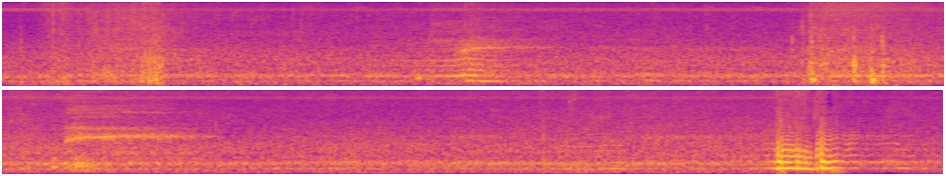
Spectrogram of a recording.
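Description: Honey bees buzz continuously around an open hive outdoors, a dense steady drone with individual bees zipping past the mic now and then, louder near the end, with no talking.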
